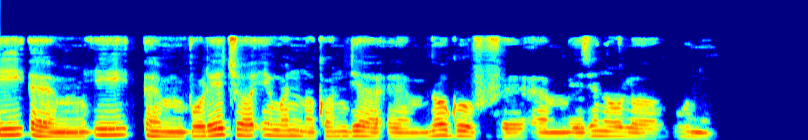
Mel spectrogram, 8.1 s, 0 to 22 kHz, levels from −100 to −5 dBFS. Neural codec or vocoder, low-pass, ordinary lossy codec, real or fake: none; 7.2 kHz; AAC, 48 kbps; real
